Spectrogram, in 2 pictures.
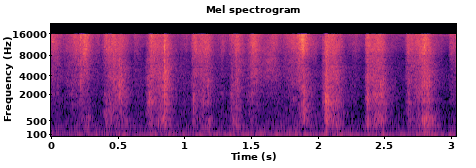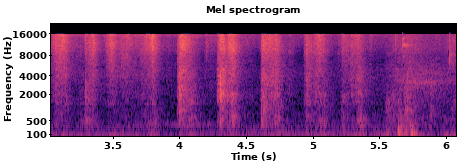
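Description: A deck of tarot cards being shuffled by hand: a quick, irregular run of soft card clicks and flicks, over a faint low hum.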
